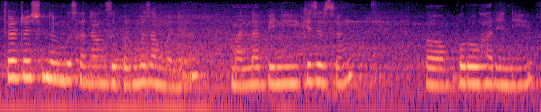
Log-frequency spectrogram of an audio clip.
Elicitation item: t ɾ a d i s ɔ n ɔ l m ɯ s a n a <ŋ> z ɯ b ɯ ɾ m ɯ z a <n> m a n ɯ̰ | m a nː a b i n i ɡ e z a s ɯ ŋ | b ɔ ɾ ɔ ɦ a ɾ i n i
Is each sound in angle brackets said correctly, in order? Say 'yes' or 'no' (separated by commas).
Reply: yes, no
